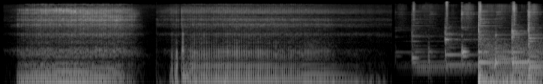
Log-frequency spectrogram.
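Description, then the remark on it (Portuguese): Two loud snores, a rough rasping one and then a longer rattling one, followed by a brief bright musical jingle with stepping chime-like notes. “O sensor dificilmente conseguirá distinguir quem está roncando dentro do quarto.”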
